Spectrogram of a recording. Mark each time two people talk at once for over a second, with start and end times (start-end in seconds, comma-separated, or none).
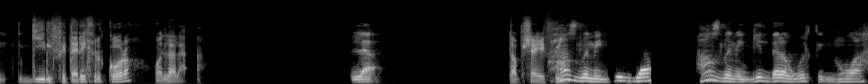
none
